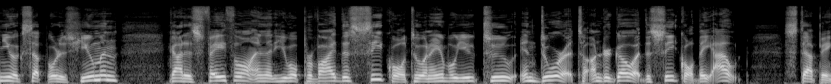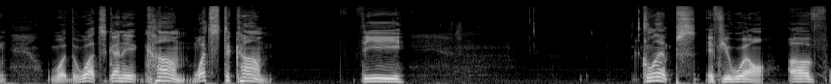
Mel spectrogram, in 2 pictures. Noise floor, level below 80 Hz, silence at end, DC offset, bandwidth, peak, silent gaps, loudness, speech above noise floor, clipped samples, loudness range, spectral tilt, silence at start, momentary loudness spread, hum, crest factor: -60 dBFS; -42 dBFS; 0.05 s; under 0.1%; 16.5 kHz; -2 dBFS; none; -15 LUFS; 45 dB; under 0.1%; 7 LU; -5.5 dB/octave; 0 s; 6 LU; none; 12 dB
